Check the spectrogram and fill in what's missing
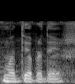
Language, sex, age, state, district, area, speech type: Gujarati, male, 18-30, Gujarat, Anand, rural, spontaneous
